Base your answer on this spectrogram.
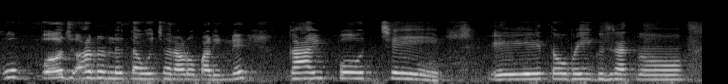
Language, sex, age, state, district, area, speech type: Gujarati, female, 30-45, Gujarat, Rajkot, urban, spontaneous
